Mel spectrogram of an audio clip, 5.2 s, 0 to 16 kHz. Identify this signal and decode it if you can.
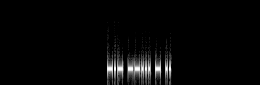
Morse code, heard as a keyed tone, about 34 wpm, 700 Hz. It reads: K7TI
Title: USA Call Signs - 4 Characters - Repeated 3x - 35wpm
